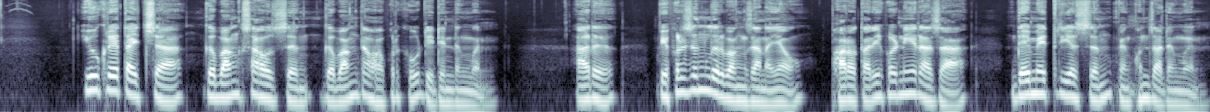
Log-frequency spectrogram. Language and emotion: Bodo, neutral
